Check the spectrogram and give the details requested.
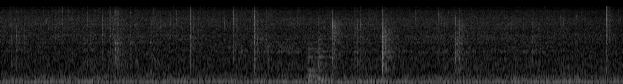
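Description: Wild mushrooms frying in hot butter in a cast-iron skillet: a steady sizzle with scattered pops and crackles as their water cooks off and they begin to crisp.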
